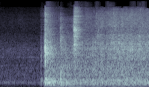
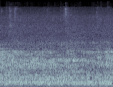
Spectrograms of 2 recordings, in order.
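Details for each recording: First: Magic Chef washing machine on spin/drain: water sloshing over a low steady motor hum that drags then cuts out abruptly; worn motor bushings stop the rotor turning freely, fixed by rebushing the motor. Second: Magic Chef washing machine after motor repair (seized rotor bushings replaced), draining and spinning a heavy load of blankets: steady, even motor hum with swishing water, no bogging or shutdown. Normal motor under load.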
